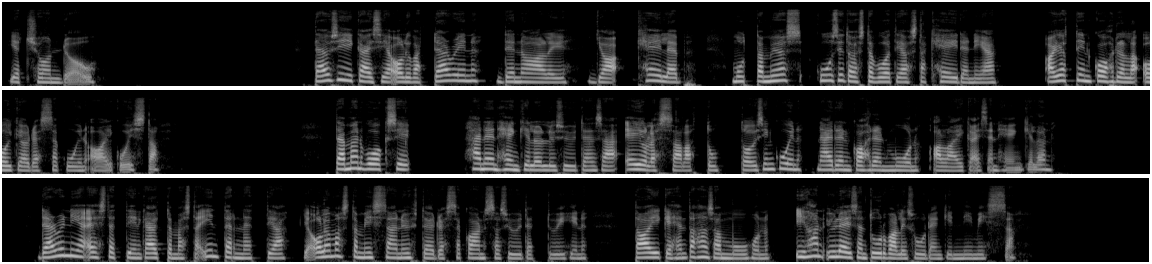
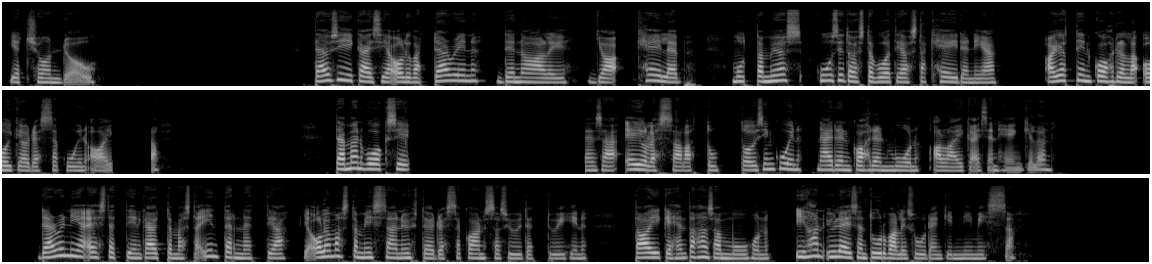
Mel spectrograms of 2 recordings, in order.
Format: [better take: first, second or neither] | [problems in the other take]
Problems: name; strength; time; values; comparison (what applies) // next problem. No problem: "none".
first | audio cutting out; at 13 s and at 16 s for 1.5 s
